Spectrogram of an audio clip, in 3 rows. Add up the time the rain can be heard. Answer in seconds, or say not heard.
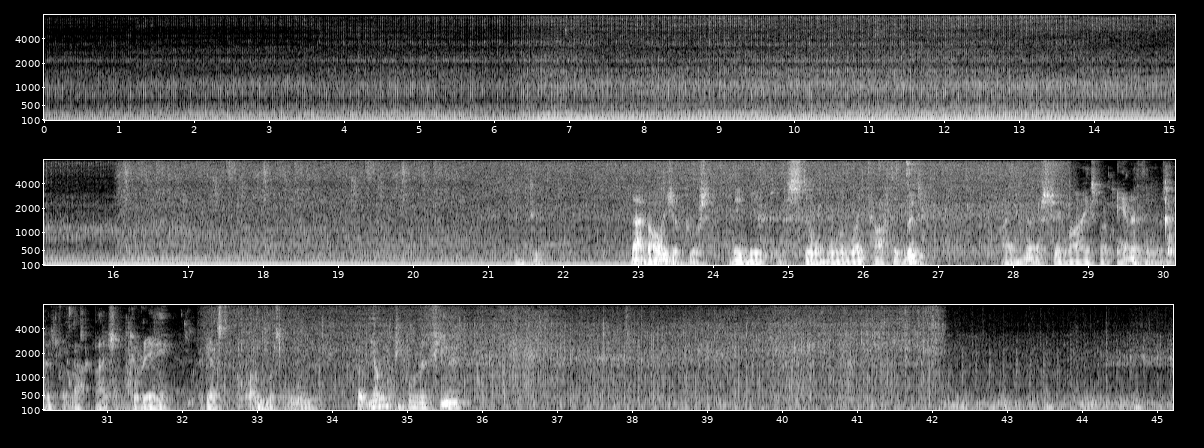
29 s.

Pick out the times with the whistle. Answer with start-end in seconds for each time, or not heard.
not heard.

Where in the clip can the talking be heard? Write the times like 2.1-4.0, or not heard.
21.4-21.8, 22.9-26.9, 27.8-35.8.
